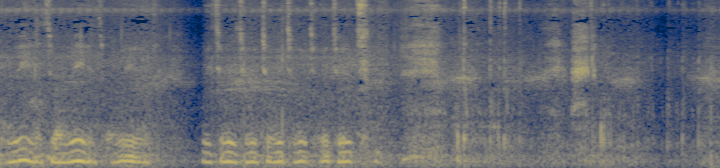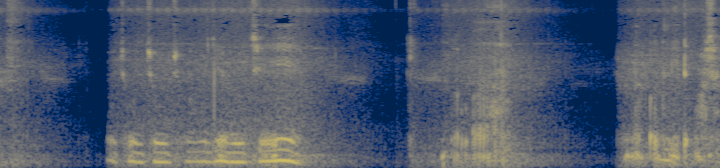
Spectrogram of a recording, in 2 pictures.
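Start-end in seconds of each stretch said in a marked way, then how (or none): 4.5-7.0 whisper. Real, not acted. Whispering to pet bird. 11.7-14.3 tender whispered endearment. Real, not acted.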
